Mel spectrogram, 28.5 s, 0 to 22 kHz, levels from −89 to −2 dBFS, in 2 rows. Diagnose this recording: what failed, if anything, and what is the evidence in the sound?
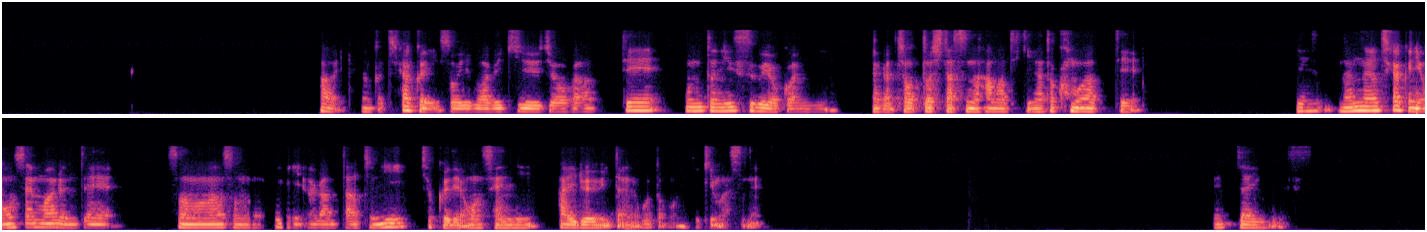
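Bit errors on an ADPCM link hit the transmission stage of this G.722 call. Rough popping bursts occur at 14.15 to 14.17 s and 23.88 to 23.96 s. Each flipped bit upsets the decoder's step size and predictor, which rings on. The error rate is low, around one bit in a thousand.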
